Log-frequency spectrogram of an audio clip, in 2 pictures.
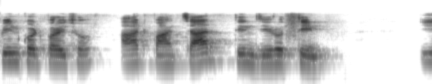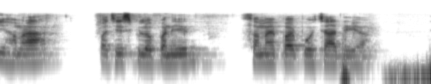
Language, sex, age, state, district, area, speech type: Maithili, male, 18-30, Bihar, Purnia, rural, spontaneous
